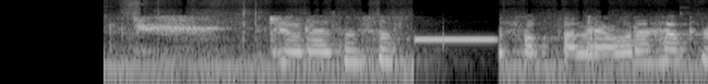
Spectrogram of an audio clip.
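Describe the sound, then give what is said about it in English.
A phone call being placed to Whanau Ora head office, heard down a narrow, tinny line: muffled phone-line audio surrounds a single short, steady electronic beep midway through, and the line stays busy afterward. “I decided to make a little call to Whanau Ora head office to ask for myself”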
